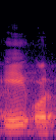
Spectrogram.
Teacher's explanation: ए और ऐ आप लोगों के उच्चारण किए जाते हैं कंठ और तालु दोनों से।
